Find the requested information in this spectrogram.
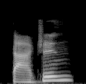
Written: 打针

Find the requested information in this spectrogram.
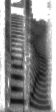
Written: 抽奖

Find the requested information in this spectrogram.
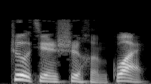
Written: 怪

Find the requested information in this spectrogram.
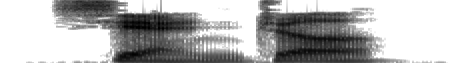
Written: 显著

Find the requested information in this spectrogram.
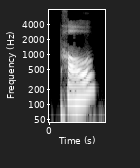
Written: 投

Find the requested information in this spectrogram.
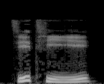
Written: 集体

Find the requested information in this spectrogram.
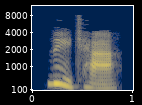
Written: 绿茶

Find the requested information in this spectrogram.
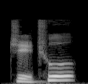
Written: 指出

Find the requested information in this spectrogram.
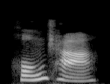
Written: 红茶

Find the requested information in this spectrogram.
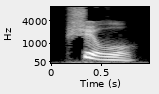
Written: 事物

